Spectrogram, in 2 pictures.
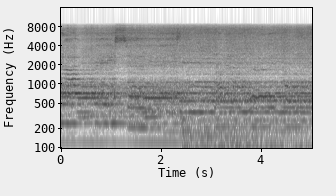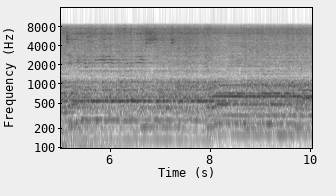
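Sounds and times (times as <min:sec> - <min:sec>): held synth chords: 0:01.7 - 0:08.2
hardcore electronic dance music: 0:01.7 - 0:08.3
deep bass: 0:02.4 - 0:07.2.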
